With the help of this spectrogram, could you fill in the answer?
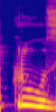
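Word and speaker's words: cruise: Fruit fruit, juice, suit और यह है क्रूज। यहां पर उ पढ़ रहे हैं।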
